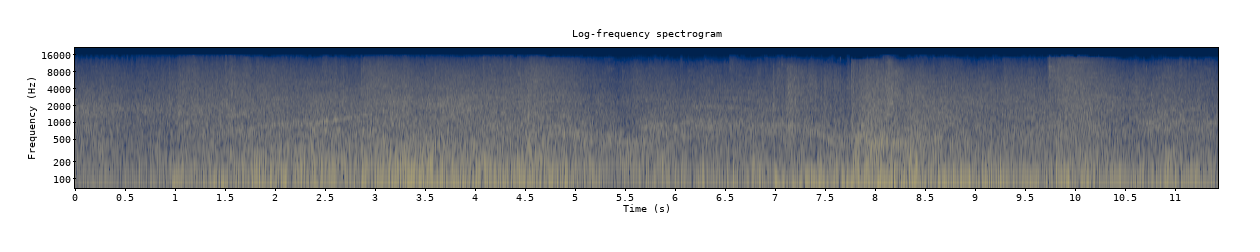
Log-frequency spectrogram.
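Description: Gunfire and explosions crack and boom in bursts.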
